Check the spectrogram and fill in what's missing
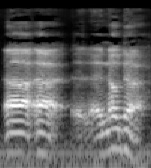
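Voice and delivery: ordinary talk

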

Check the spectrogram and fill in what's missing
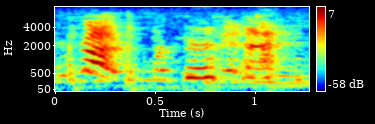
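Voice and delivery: loud, incredulous protest; exasperated disbelief. Real, not acted. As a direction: throw up your hands at the twist. Reacting to the story's twist.

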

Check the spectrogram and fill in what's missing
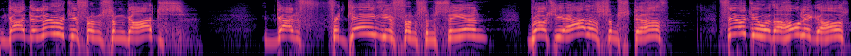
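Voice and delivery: slow, lifted preaching build; preaching cadence. Acted. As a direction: lay each line down slowly like a preacher.

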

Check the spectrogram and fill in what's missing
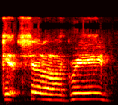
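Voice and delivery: high, drawn-out taunting yell; gloating shout. Real, not acted. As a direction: crow over a beaten opponent, high and stretched. Taunting opponent in game.

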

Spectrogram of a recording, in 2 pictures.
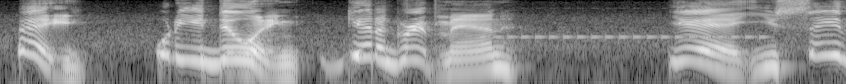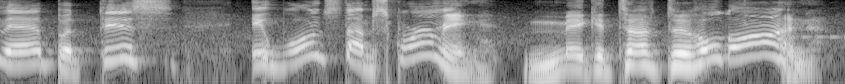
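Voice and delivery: squeaky comic henchman bickering; goon voices. Acted. Voicing goon characters in dialogue.

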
